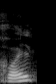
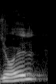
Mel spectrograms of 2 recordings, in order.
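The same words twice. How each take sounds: First: The name begins with a harsh throaty h-sound. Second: The name begins with a soft English-style j. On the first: The speaker calls it right. "en castellano Joel" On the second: The speaker calls it wrong. "perdón"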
